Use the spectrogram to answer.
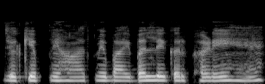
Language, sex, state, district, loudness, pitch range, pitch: Hindi, female, Chhattisgarh, Raipur, -18 LUFS, 175-185 Hz, 180 Hz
